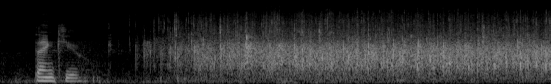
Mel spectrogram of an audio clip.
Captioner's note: applause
